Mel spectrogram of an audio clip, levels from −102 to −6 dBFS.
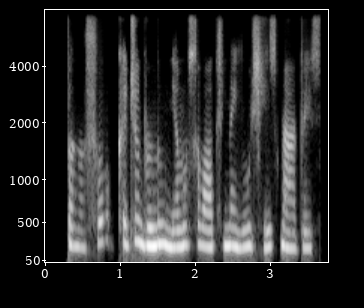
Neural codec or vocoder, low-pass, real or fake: codec, 16 kHz, 1 kbps, X-Codec, HuBERT features, trained on general audio; 7.2 kHz; fake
